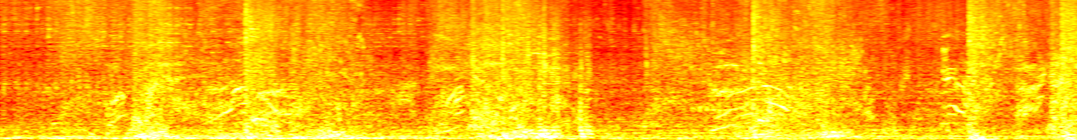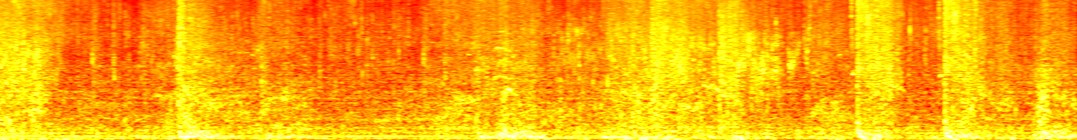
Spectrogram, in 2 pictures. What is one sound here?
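A creature shrieks and snarls close by.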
